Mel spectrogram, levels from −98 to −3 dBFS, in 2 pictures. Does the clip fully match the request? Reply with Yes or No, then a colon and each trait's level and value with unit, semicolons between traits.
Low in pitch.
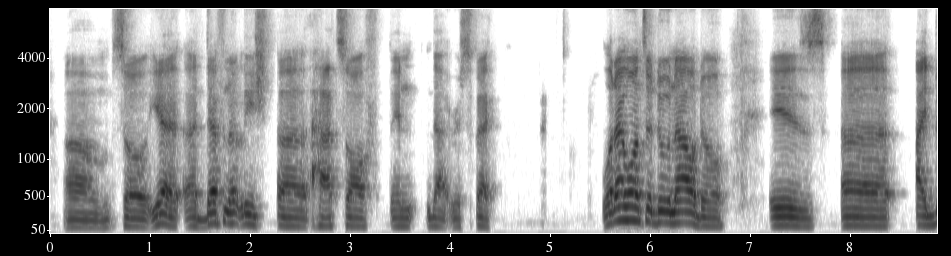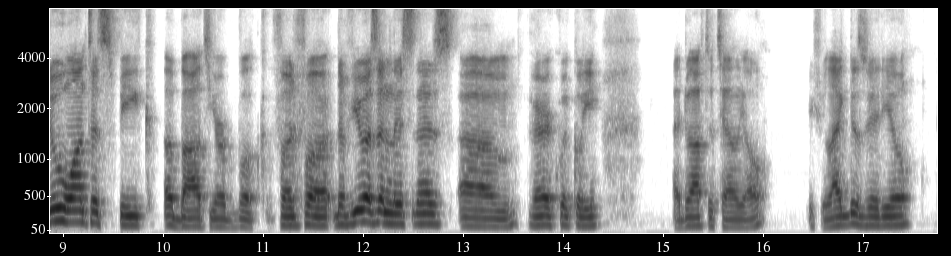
Yes: low, 115 Hz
